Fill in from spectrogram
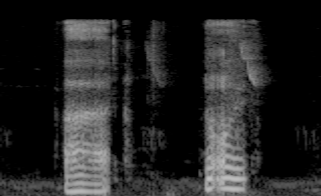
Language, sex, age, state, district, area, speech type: Santali, male, 45-60, West Bengal, Malda, rural, spontaneous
